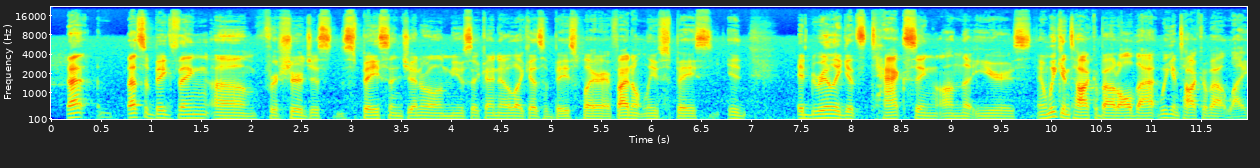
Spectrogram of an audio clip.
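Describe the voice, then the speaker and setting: A man's quiet, fairly low voice with fairly even intonation. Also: moderate pace. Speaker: music podcast host, bass player. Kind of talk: casual chat.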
